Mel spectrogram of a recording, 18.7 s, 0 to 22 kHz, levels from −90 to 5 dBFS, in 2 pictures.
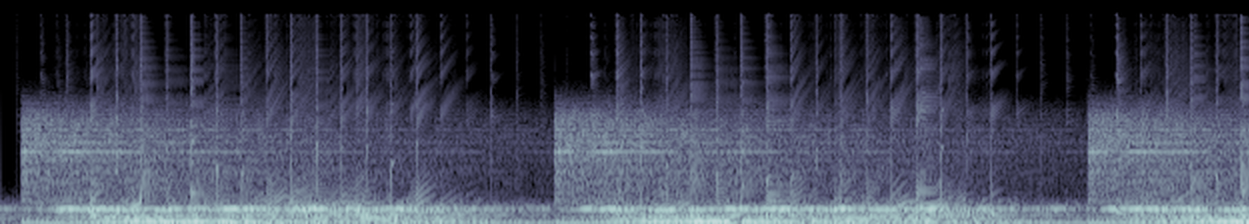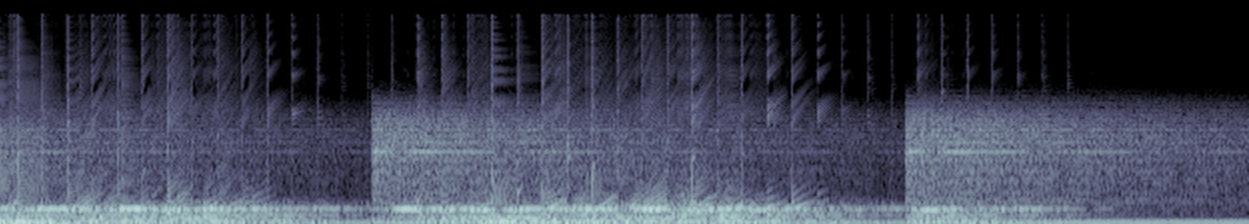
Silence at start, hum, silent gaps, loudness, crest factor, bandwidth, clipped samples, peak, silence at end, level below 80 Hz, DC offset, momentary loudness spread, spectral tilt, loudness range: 0 s; none; none; -21 LUFS; 16 dB; 16 kHz; under 0.1%; -4 dBFS; 0 s; -22 dBFS; under 0.1%; 13 LU; -7.5 dB/octave; 3 LU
